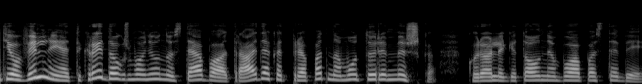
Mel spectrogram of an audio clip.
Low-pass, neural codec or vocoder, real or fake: 7.2 kHz; none; real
